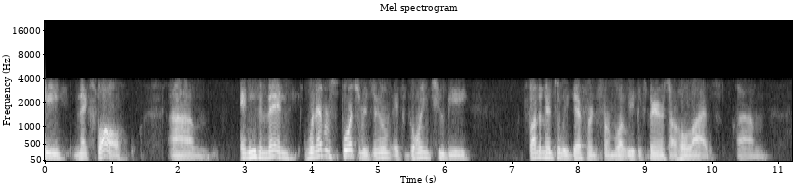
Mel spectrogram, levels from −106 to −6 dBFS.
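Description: Right from the start and all the way through, you're hearing tandem speech coding: the call went through three low-rate speech codecs in a row, which sounds like a GSM-to-AMR-to-GSM hop, each re-coding the last one's damage. It's rough, muffled and warbly, with nothing above 3.8 kHz.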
